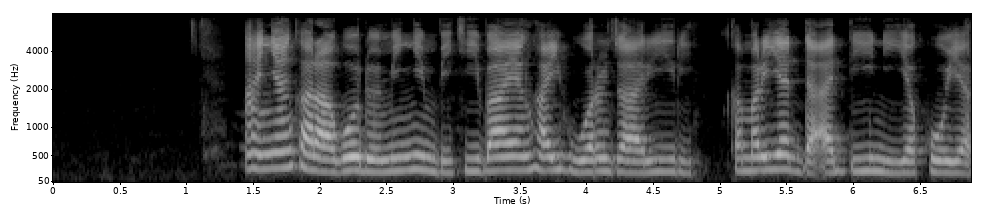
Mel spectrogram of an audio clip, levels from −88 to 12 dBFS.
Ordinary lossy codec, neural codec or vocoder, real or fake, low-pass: none; none; real; 7.2 kHz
